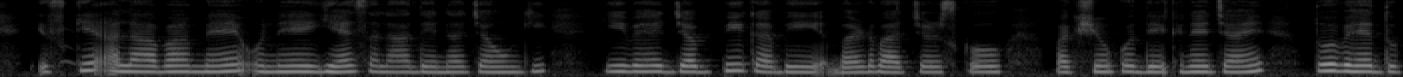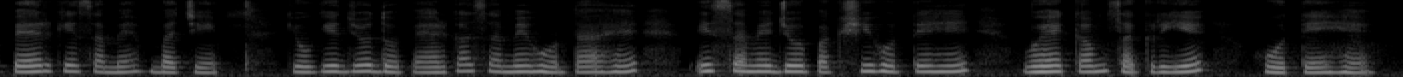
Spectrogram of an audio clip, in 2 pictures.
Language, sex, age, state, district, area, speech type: Hindi, male, 60+, Rajasthan, Jaipur, urban, spontaneous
